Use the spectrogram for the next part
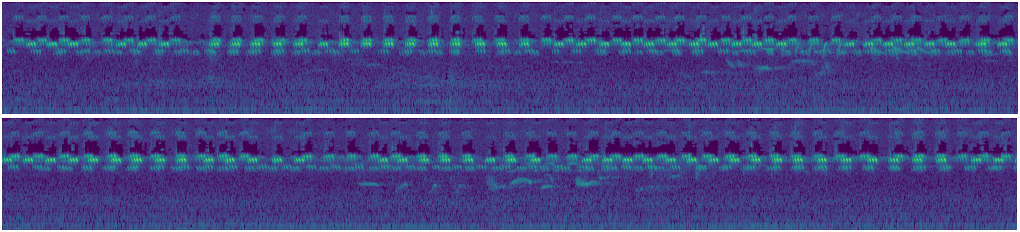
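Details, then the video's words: Summer meadow crickets keep up a rhythmic, high-pitched pulsing chorus of rapid chirps, roughly two per second, over a soft low drone and a few faint bird calls. "Relaxing Cricket Sounds on a Summer Meadow"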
